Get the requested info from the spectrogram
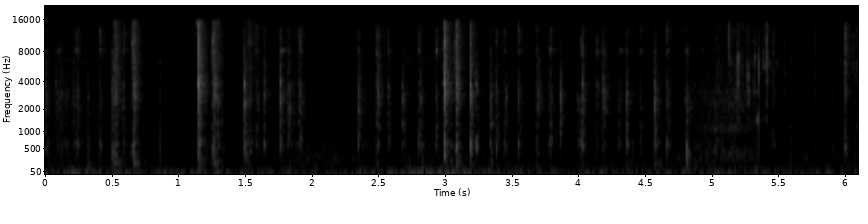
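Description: Faint keystrokes on a computer keyboard: a run of irregular clicks as a phrase is typed.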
